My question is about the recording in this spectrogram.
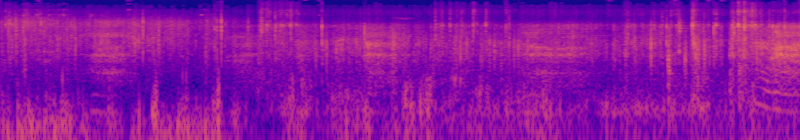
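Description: Hardtail mountain bike rolling down a rocky trail: tyres rumbling and knocking over rocks and gravel, with the bike rattling. The rumble is heaviest for the first two seconds or so, then it turns to lighter, scattered clatter.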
